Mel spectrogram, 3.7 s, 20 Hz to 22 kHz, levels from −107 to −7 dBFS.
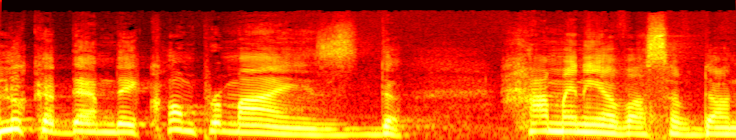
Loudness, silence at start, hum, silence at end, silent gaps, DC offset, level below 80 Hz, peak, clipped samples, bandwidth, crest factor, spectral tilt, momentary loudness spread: -19 LUFS; 0 s; none; 0 s; none; under 0.1%; -56 dBFS; -4 dBFS; under 0.1%; 15.5 kHz; 14 dB; -5.5 dB/octave; 8 LU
